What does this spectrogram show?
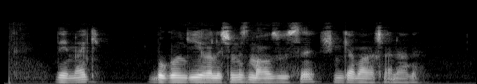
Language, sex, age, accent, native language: Uzbek, male, 25-34, Samarqand, Uzbek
